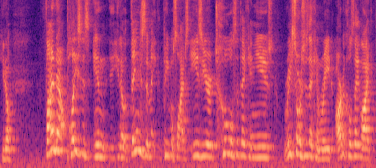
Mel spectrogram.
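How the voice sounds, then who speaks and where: Speaking at normal speed, this man has a high-pitched, slightly bright voice with lively intonation. He talks casually to the camera on social media, offering blunt, profane advice and often tacking on "okay?"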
